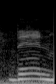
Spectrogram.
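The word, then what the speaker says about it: though: है कि यद्यपि और दो में देखिए जीएच लास्ट में हो तो उसको सब वो साइलेंट रहता है उसको बोलते हैं दो दे मतलब वे नियर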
